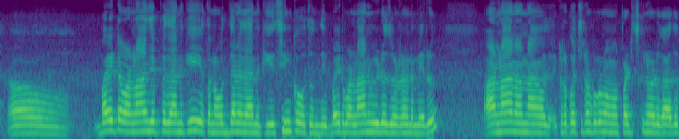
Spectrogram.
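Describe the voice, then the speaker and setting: A woman's voice: medium pitch, a little mellow. A woman giving casual commentary on a reality show, chatty and often asking viewers to leave comments.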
